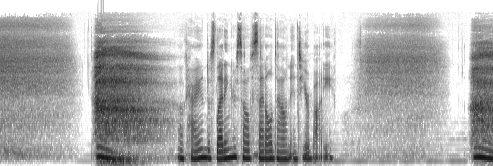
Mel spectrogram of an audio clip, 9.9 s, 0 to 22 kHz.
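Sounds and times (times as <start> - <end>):
deep breath in through the nose, out through the mouth during breathwork exercise: 0.0 - 3.6, 6.9 - 9.8
speech: 3.6 - 6.8, 9.5 - 9.8.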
